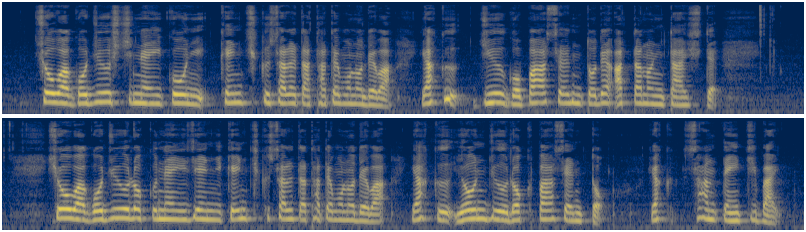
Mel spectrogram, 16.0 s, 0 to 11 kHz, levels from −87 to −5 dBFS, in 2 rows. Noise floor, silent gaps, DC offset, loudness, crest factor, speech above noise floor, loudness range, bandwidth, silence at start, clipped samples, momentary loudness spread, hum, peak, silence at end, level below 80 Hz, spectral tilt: -55 dBFS; none; under 0.1%; -23 LUFS; 22 dB; 32 dB; 3 LU; 10.5 kHz; 0.35 s; under 0.1%; 9 LU; none; -2 dBFS; 0.25 s; -62 dBFS; -5.5 dB/octave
